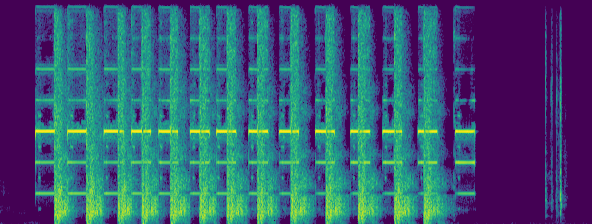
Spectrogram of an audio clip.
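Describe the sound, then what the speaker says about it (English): A rapid series of about a dozen loud, evenly spaced electronic shot timer beeps during pistol drills, shrill and close, then a few faint sharp pops after a short pause. "have my partner randomly press the button on the timer and create those"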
